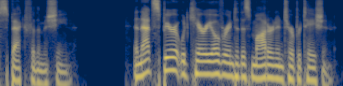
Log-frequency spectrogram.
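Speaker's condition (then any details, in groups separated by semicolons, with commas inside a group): No condition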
